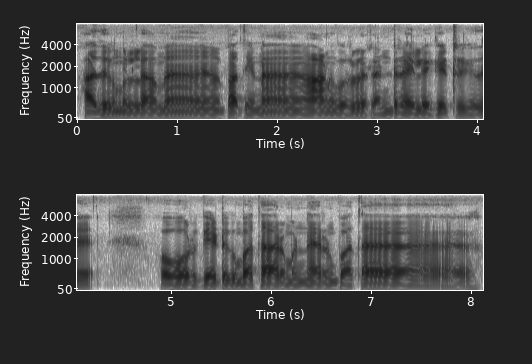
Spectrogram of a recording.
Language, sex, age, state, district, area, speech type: Tamil, male, 45-60, Tamil Nadu, Namakkal, rural, spontaneous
